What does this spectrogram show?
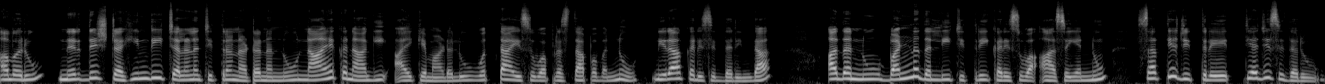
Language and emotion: Kannada, neutral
